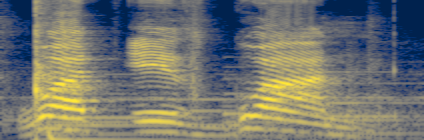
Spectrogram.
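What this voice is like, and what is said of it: Poor imitation Jamaican accent. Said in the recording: “That was a terrible Jamaican accent.”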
